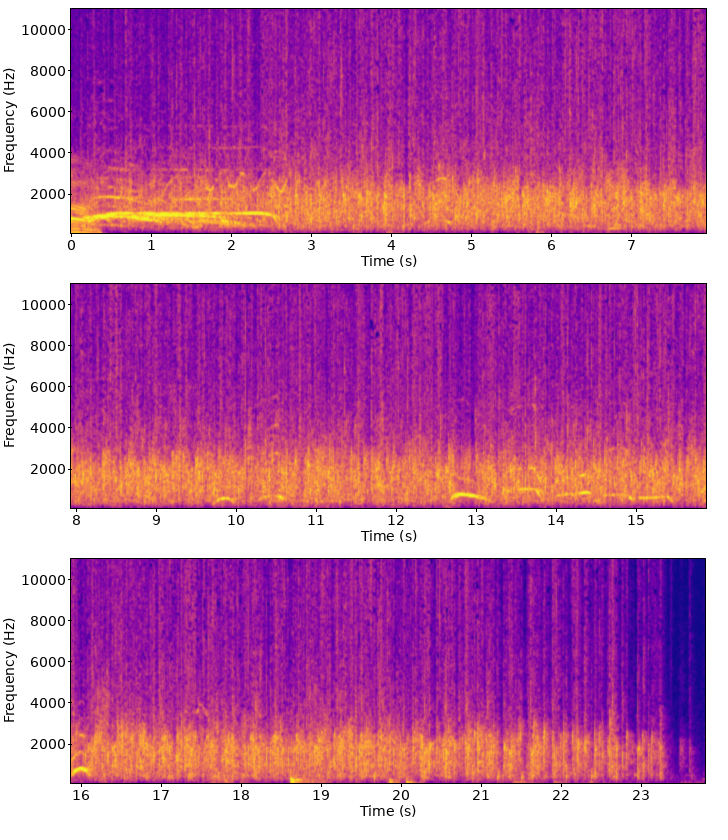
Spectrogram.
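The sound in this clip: Loud, sustained studio audience applause welcomes a returning winner and other guests onto a show, a steady dense wash of clapping with scattered cheers that holds for over twenty seconds before fading out at the end.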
